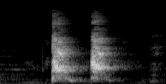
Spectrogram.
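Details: A Staffordshire Bull Terrier puppy barks at its own reflection, giving two quick, sharp barks in close succession.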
